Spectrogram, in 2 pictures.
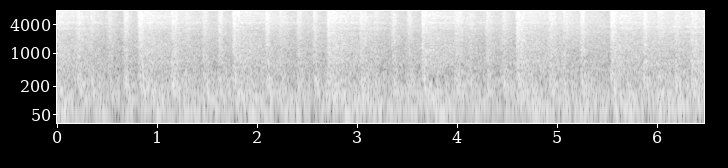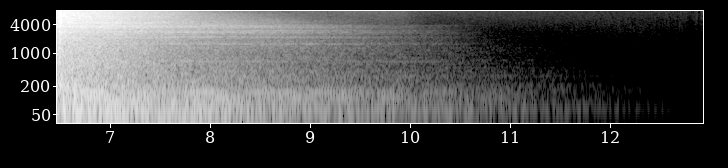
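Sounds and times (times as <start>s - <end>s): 
percussion: 0.0s - 10.2s.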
